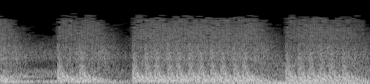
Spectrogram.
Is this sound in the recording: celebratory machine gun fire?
yes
